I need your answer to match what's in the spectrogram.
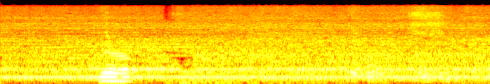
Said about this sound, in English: Okay, here I'm gonna vacuum.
